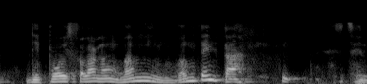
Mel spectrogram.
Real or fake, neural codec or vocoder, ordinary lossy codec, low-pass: fake; codec, 16 kHz, 2 kbps, FreqCodec, smaller model; none; 7.2 kHz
